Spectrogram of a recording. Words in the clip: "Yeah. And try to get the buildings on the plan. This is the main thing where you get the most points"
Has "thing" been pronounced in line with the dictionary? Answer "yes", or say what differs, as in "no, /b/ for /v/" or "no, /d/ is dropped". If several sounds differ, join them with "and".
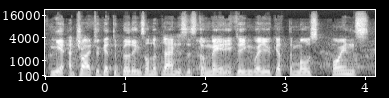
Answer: yes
